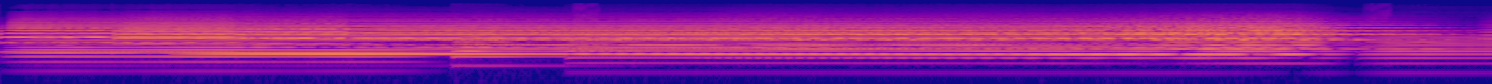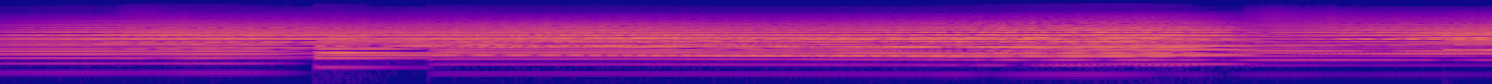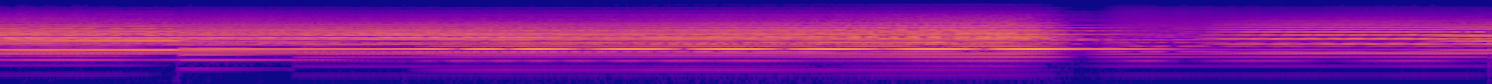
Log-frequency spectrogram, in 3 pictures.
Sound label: Trumpet Song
